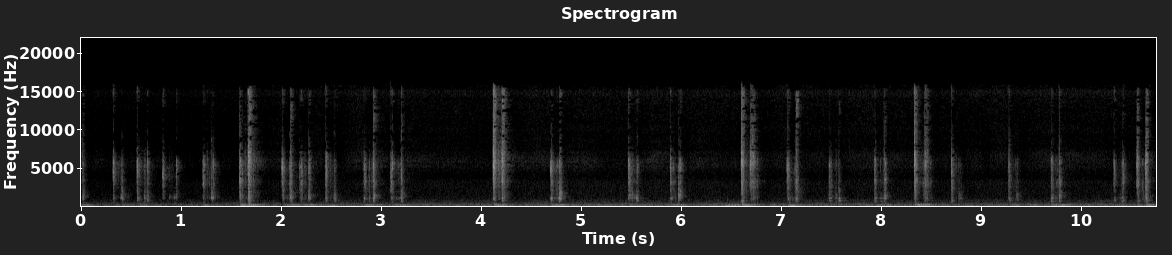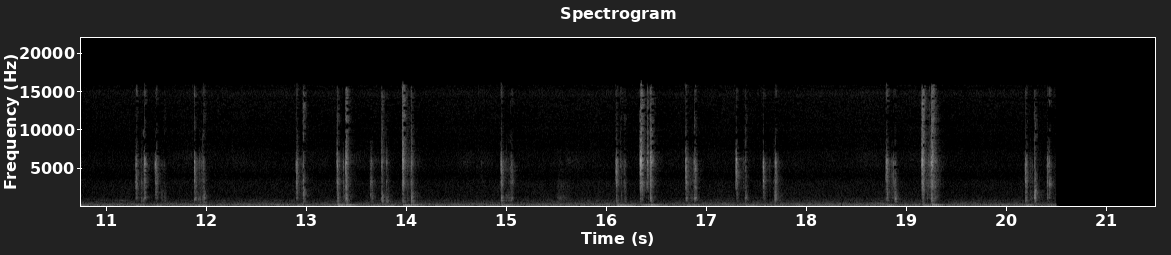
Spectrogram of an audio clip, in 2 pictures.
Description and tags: Sonido #10 - Teclado
Teclado beat field-recording pc teclado keyboard loop ambient noise typing sound
typing, ambient, sound, noise, keyboard, loop, pc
